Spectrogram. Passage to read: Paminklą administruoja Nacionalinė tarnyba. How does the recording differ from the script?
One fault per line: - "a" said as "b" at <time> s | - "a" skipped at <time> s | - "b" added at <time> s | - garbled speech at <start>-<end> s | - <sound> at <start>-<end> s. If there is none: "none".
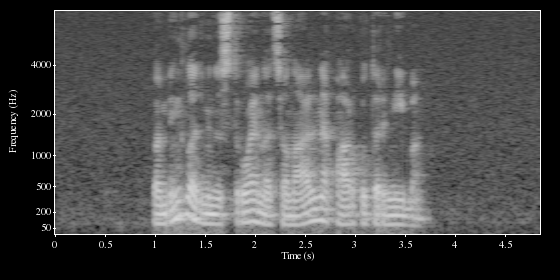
- dropout at 1.1-1.1 s
- "parkų" added at 2.8 s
